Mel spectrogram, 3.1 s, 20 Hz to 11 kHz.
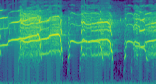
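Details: Lesser spotted eagle nest at feeding time, 04:53 on 24 June 2016: eagle nestlings give harsh, screaming calls in three drawn-out bursts about a second each, with high overtones and brief gaps.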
